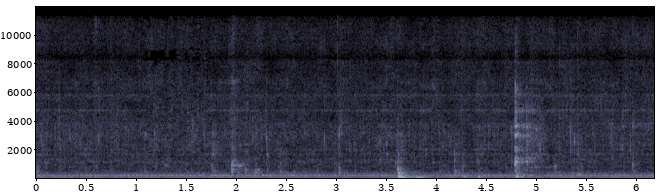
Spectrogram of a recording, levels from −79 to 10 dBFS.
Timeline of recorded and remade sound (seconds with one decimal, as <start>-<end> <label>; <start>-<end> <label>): 0.0-1.1 remade; 1.1-1.7 recorded; 1.7-6.2 remade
